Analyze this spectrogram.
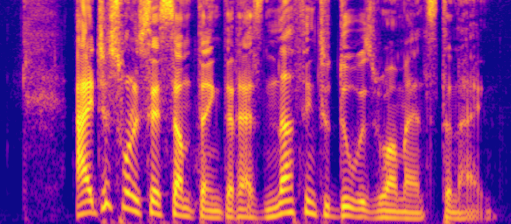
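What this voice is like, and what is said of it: French accent. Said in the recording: “The accent is French, français.”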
